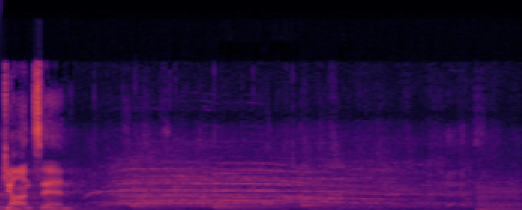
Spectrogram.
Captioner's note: applause, Cheering, Music; applause, Cheering, Music, Laughter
